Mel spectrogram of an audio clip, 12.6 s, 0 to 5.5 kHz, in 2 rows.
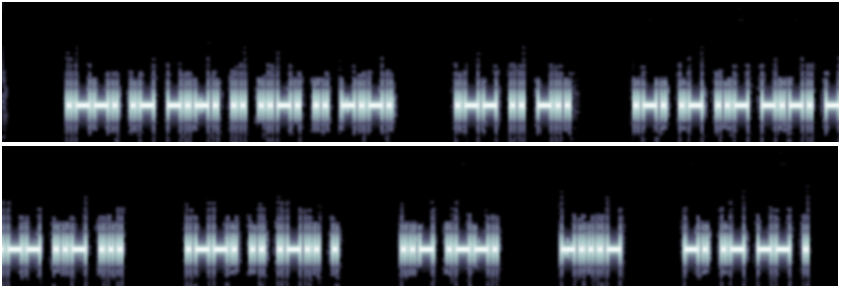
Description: Morse code, heard as a keyed tone, about 36 wpm, 700 Hz. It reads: PACIFIC WID RAUCOUS PILE UP <BT> NAME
